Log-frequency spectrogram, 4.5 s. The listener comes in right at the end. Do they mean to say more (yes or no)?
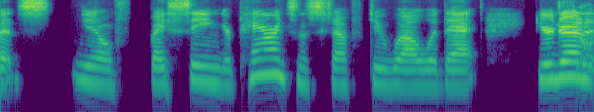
no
